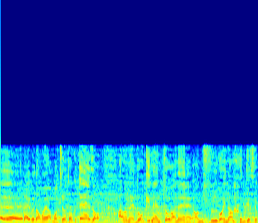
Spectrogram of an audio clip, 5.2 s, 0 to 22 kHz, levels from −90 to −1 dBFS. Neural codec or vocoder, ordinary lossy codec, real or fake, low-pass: codec, 16 kHz, 8 kbps, FreqCodec, larger model; none; fake; none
